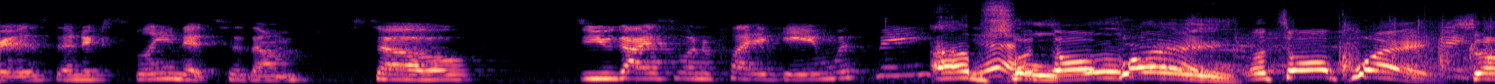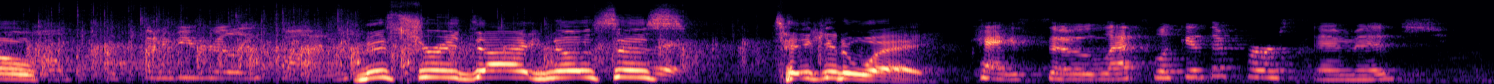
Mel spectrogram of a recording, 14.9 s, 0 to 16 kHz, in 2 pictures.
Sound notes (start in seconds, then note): 6.8 audience clapping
